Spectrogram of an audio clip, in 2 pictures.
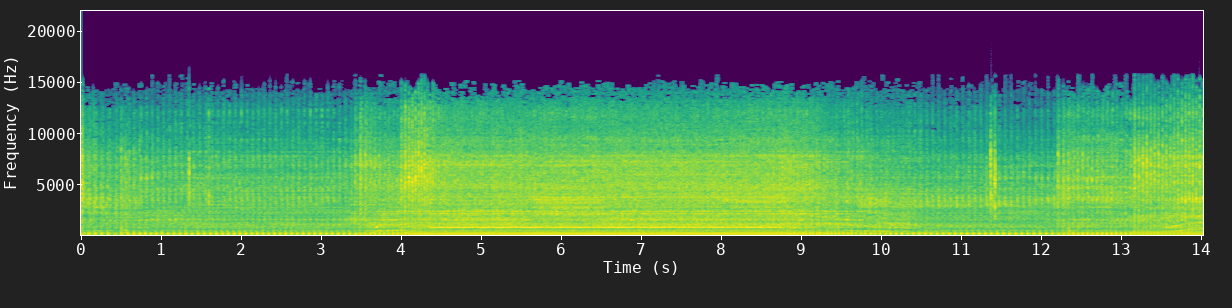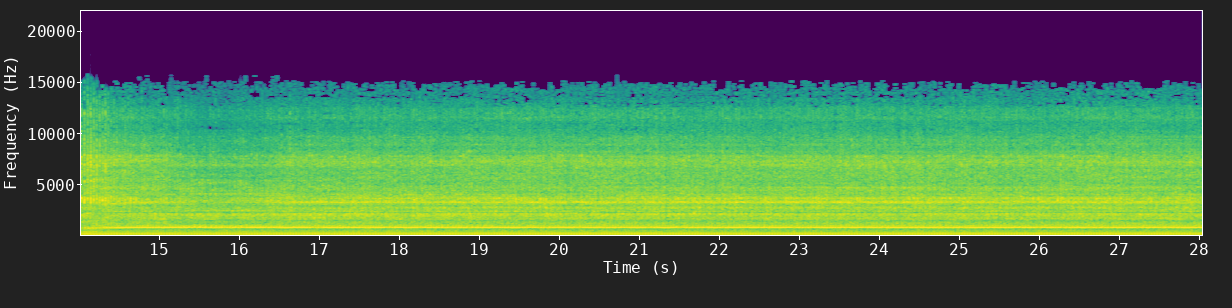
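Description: Small petrol engine of a PermaGreen ride-on spreader-sprayer running steadily as the machine drives, with a high steady whine over it. Around ten seconds in the pitch dips and the whine drops out, then both rise back and settle as it runs in high gear.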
